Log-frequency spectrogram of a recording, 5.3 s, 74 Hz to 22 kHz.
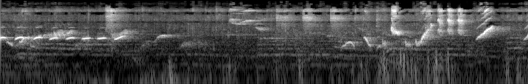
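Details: White-rumped shama, or murai, a breeding bird with a 21 tail, gives a quick series of whistled notes, then a pause and then sharp rising and falling phrases over light background rustling.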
